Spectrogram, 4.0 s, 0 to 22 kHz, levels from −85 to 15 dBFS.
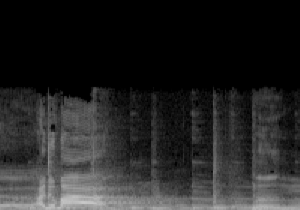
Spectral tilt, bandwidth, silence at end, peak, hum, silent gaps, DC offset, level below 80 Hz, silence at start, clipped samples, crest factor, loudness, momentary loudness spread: -5 dB/octave; 13 kHz; 0 s; 0 dBFS; none; none; under 0.1%; -56 dBFS; 0 s; under 0.1%; 16 dB; -15 LUFS; 17 LU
